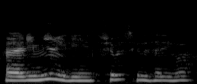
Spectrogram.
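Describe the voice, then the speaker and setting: A woman's voice: mid-range voice, steady tone, fast talker, a little mellow. Chatty woman showing beauty buys. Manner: chatty, many hesitations. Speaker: beauty vlogger. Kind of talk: casual haul video.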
